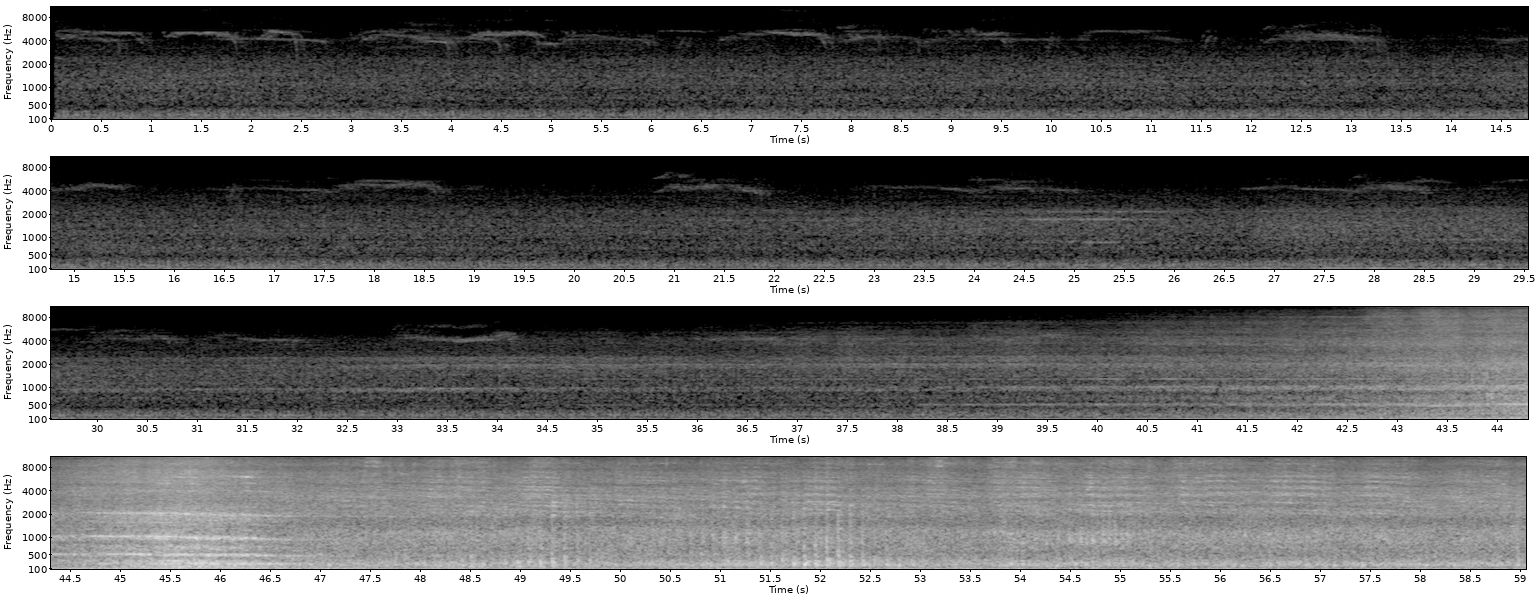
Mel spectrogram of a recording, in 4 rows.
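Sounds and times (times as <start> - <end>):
low outdoor rumble: 28.6 - 54.5.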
